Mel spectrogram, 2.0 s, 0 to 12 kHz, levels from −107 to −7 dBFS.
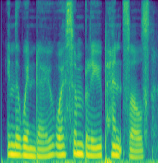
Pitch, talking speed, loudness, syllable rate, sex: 170 Hz, 210 wpm, -15 LUFS, 5.9 syllables/s, female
